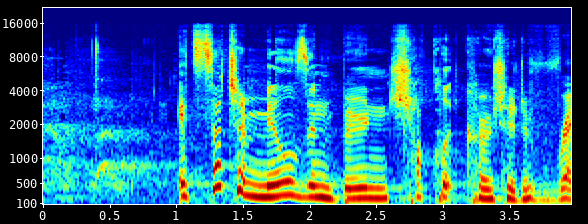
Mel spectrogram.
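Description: A woman sings through a microphone in a clear, wavering voice.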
